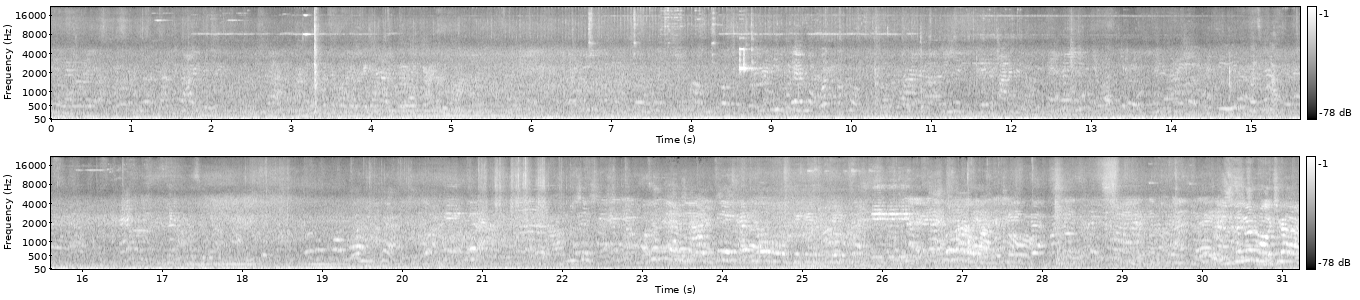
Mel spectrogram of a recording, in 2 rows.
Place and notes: Walking in the market within, Binaural recording, Zoom H6+ Soundman OKM II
